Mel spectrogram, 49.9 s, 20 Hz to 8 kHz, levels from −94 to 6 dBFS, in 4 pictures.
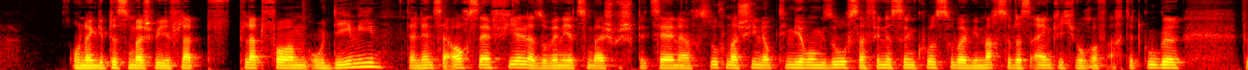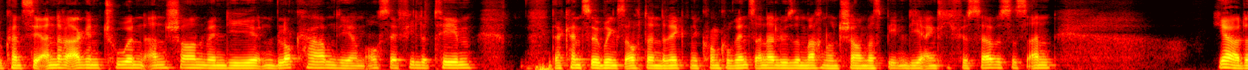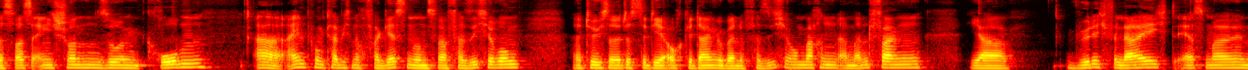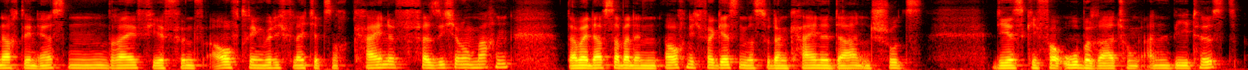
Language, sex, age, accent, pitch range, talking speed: German, male, 20-39, German, 110-125 Hz, 170 wpm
